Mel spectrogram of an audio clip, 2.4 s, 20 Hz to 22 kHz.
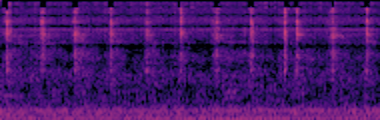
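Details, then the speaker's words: Bajaj 45-litre OTG oven in baking mode at 170°C, bottom rod only on, near end of 15-minute timer: light, even ticks about four or five per second over a steady low hum; normal timer ticking, nothing to worry about. "चालू असताना थोडाफार आवाज येतच राहतो त्याचं असं काही काळजी घेण्यासारखं कारण नाहीये"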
